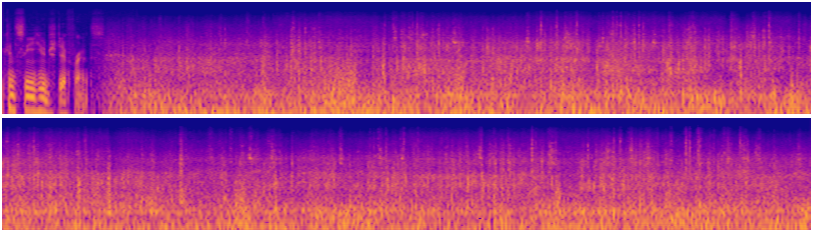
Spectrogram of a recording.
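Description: Bicycle tyres roll and crunch over a rough dirt and gravel trail.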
